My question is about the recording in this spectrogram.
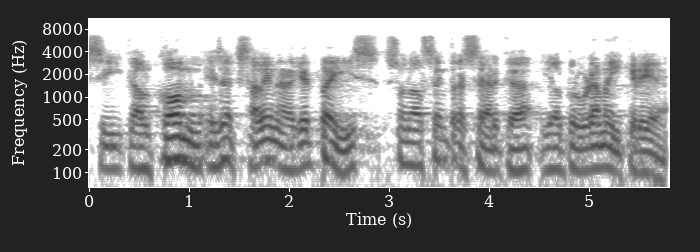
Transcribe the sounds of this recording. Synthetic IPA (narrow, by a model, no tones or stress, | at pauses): sikalˠkɔmezəksəlenənəkɛt̪̚pəisːonəlˠsent̪ɾəsɛrkəiəlˠpɾuɣ̞ɾaməikɾeə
